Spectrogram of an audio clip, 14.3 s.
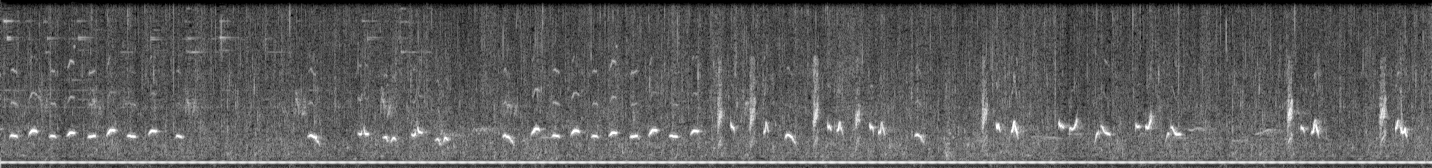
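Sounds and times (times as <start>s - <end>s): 
female greater green leafbird singing: 0.0s - 14.2s.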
